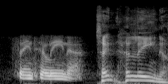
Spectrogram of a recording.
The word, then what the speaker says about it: St Helena: Let's establish how we pronounce it. Is it Helena, Helena, Helena? What is it? – St Helena. – Helena. Helena, right.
